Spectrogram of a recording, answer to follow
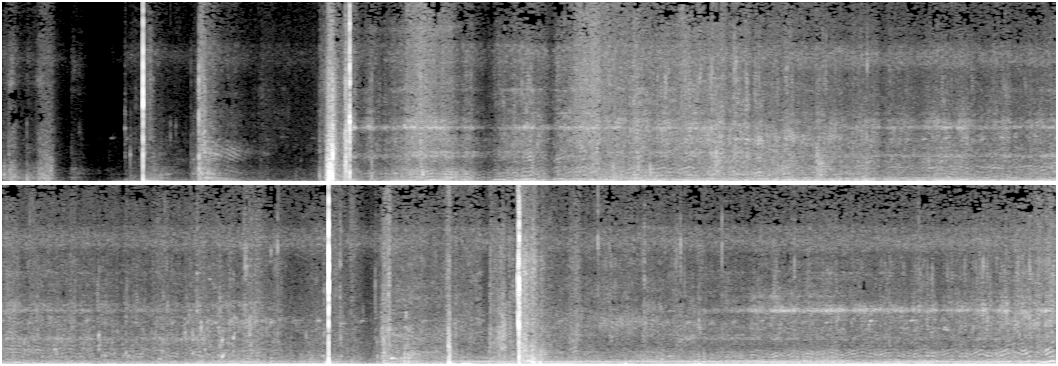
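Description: Faint steady low hum of outdoor background with sharp clicks and knocks of handling, the loudest about two-thirds of the way through; the first few seconds are nearly silent.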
